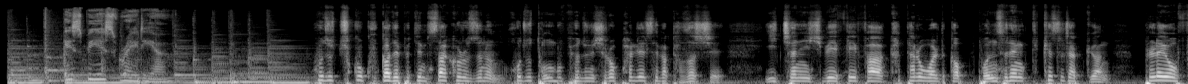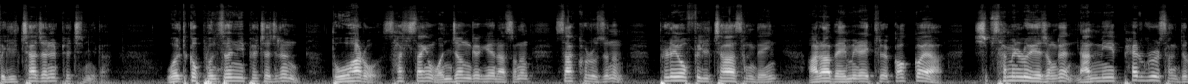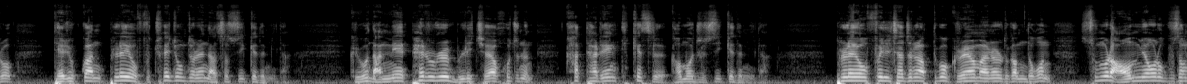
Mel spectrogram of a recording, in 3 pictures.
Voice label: korean; socceroos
